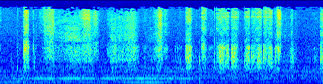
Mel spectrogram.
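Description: A yellow graphite pencil writes on a lined paper notepad resting on a wooden desk, making dry scratching and rubbing strokes with bright, papery texture. The strokes come in short bursts that grow choppier toward the end, over a faint steady low hum in the first few seconds.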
